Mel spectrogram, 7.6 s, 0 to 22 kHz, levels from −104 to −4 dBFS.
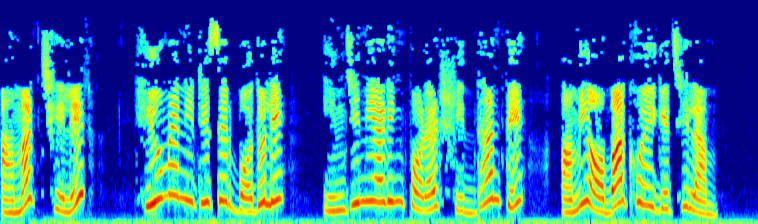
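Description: Throughout the speech, the sound is watery and swirly, with metallic chirps on s sounds, smeared attacks and nothing above 15.3 kHz. The cause is likely heavy MP3 compression at a rate that fits 32 kbps, with weak frequency lines flickering on and off between frames.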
